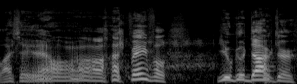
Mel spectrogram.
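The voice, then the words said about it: Caveman-like broken speech voice. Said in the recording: “talking like an ape”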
